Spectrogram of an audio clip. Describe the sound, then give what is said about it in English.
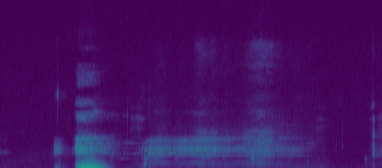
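A domestic cat makes a faint vocal sound, a short snort-like cry followed by a drawn-out, meow-like call lasting a couple of seconds, heard alone without talk. “I'm sorry if our cat's coming through on this.”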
